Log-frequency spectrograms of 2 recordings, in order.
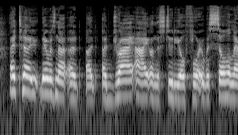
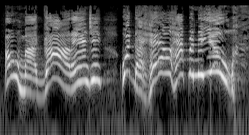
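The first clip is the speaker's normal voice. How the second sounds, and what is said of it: Imitated Southern twang drawl. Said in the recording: “in that southern twang drawl”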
